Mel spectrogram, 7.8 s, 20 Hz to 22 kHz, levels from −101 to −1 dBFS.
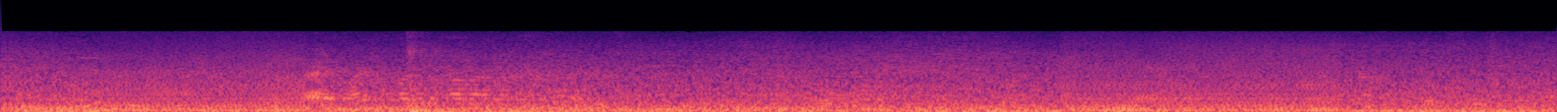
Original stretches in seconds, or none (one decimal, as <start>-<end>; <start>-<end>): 0.0-0.5; 1.6-5.3; 6.7-7.8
